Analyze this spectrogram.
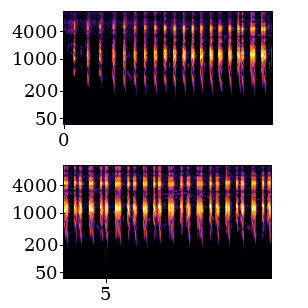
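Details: Female chukar partridge giving a rhythmic run of hoarse chuck notes that start sparse and quiet, then speed up and grow louder into a steady pulse of about two notes per second.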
